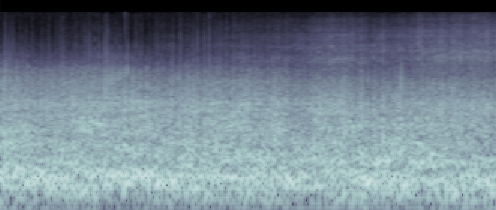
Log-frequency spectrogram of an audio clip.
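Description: Eurofighter Typhoon fighter jet's engines during a display flyby: a loud, steady rumble.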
